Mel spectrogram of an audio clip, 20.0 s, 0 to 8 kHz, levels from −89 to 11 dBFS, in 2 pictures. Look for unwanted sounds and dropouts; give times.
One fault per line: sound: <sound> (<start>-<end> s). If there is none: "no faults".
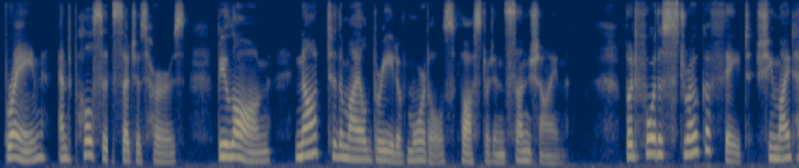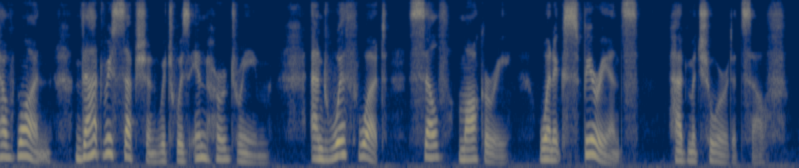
sound: dropout (1.3-1.4 s)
